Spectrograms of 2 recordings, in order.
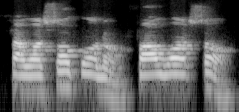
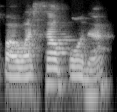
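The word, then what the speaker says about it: فَوَسَطْنَ: Fa, waw, sin, nun tipis. Ya, jadi dijaga ketipisan. Jangan bacanya fawasokono, Fawasopona. Sin, kalau kita nggak jaga ketipisannya, bisa mengarah kepada huruf sod.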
